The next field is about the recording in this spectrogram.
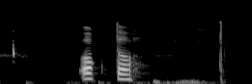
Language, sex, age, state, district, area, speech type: Santali, female, 30-45, West Bengal, Jhargram, rural, read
